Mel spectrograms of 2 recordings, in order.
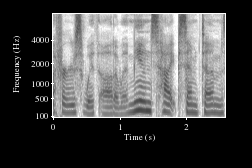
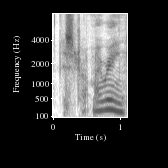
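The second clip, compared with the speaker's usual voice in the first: a quick whispered aside; 2 semitones higher, 4 dB quieter than usual. Real, not acted. To the camera after dropping a ring, a soft whispered aside. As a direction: drop to a whisper for the slip.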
